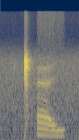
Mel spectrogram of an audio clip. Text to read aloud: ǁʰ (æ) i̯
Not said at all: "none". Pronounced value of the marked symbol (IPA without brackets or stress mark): æ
